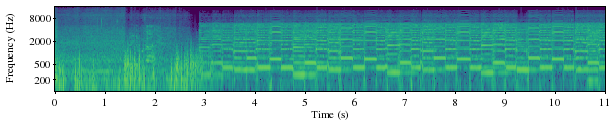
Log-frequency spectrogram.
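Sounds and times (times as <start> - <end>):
guitar picking melody: 2.8 - 11.0.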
